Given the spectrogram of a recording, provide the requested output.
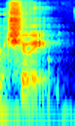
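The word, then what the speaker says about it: Tzuyu: uh her name is zsi I think is my best pronunciation that I can give as close to the Mandarin but people call her chew that's how they say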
